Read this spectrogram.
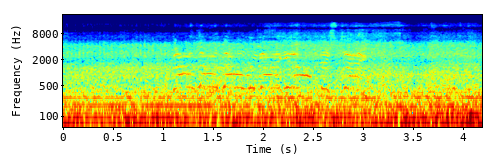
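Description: A man shouts urgently over a radio.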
